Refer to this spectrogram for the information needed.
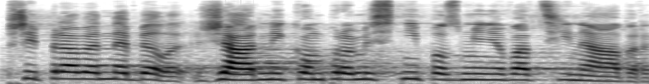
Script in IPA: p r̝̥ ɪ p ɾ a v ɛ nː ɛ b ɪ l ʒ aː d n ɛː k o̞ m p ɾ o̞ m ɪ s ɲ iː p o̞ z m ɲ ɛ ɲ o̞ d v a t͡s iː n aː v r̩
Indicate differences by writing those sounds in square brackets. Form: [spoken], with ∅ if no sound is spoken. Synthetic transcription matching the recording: p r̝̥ ɪ p ɾ a v ɛ nː ɛ b ɪ l ʒ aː d n [iː] k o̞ m p ɾ o̞ m ɪ s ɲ iː p o̞ z m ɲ ɛ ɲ o̞ [∅] v a t͡s iː n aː v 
